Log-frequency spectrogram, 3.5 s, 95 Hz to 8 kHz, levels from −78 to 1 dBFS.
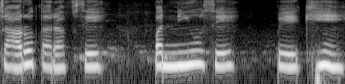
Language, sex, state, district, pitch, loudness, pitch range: Hindi, female, Madhya Pradesh, Bhopal, 245 Hz, -14 LUFS, 235-255 Hz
